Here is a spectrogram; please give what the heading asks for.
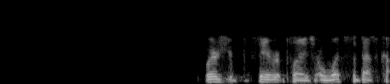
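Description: Throughout, the speech is squeezed into about 150 Hz to 3.7 kHz and sounds rough and synthetic, the G.729 codec rebuilding it from a few pulses per frame, unlike plain band-limiting. From 2.23 to 2.34 s, VoIP packet loss concealed by the speech codec stretches roughly 40 ms of missing audio, likely two lost packets, into a fading buzzy tone or coloured noise. The sound stays weak until 2.34 s rather than falling silent or clicking, as a plain dropout would.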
